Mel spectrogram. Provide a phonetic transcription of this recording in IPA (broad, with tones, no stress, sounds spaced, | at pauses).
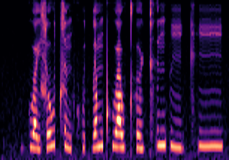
kʷ aː˨˩ j s o˧ w t͡s ɐ˨˩ n kʷʰ ɐ˨ t̚ l ɐ˥ m kʷʰ aː˧ w t̪ʰ ɵ˨˧ ɥ kʰ ɪ˧ ŋ p iː˨ kʰ iː˧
